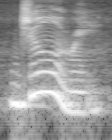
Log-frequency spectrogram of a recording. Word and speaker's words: jewelry: Aquí, primero, ojo, la pronunciación, jewelry, jewelry, dilo conmigo, jewelry, es la J inglesa, como Jennifer, repeat, Jennifer, jewelry, ¿ok?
